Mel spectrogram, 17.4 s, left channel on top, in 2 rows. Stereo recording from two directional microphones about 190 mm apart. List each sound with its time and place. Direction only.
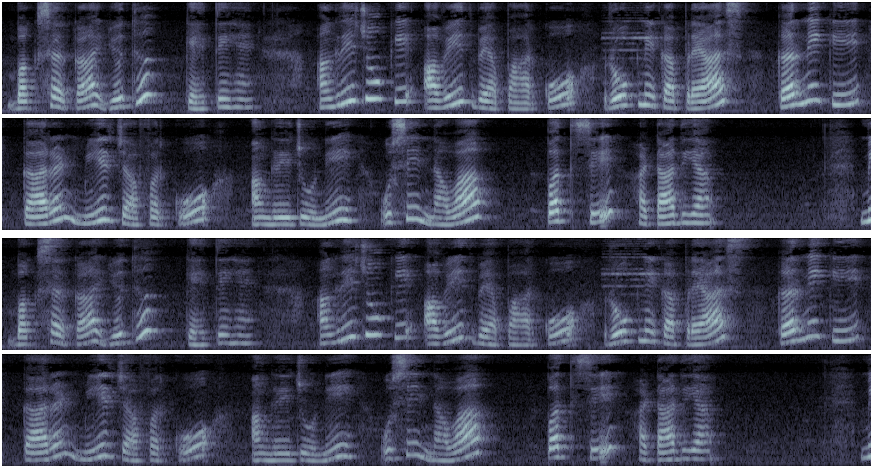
0.1 s a woman's voice: 40° left (ahead or behind)
17.3 s speech: 40° left (ahead or behind)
